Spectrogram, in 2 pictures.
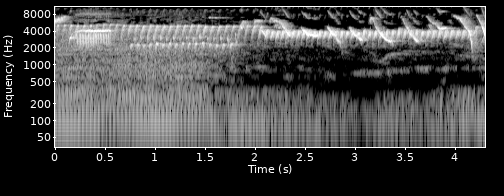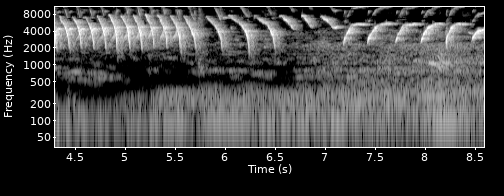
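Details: Captive pet birds, possibly parrots or lovebirds, giving a fast run of high chirps and downward-sweeping notes repeated about four times a second, with a low hum underneath.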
